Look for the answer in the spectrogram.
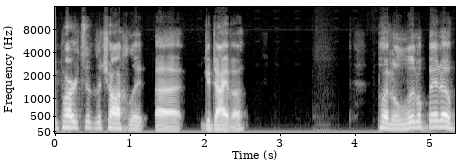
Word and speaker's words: Godiva: Is it really Godiva? – Yeah, it's Godiva. Lady Godiva.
